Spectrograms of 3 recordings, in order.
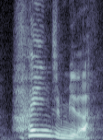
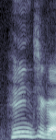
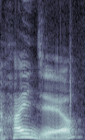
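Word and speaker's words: Heinz: 이렇게 어, 근데 여러분들 케첩은요 하인즈입니다. 헤인지가 아니에요. 하인지예요. 예, 요거는 이제 해인지라고 읽습니다.이 생각보다 굉장히 유서가 깊은 브랜드예요.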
